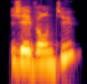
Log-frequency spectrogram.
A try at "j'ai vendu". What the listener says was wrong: So what nice accent. So nice accent.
